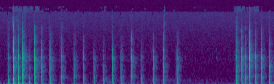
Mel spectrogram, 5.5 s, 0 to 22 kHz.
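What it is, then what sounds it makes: Smartphone in silicone case. An iPhone in a pale, palm-sized silicone/plastic case is tapped on its solid back with fingertips and nails, giving about 28 quick, dull knocks with a soft clicky edge and almost no ring. A steady run of taps stops for about a second of silence, then a faster cluster of taps follows.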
